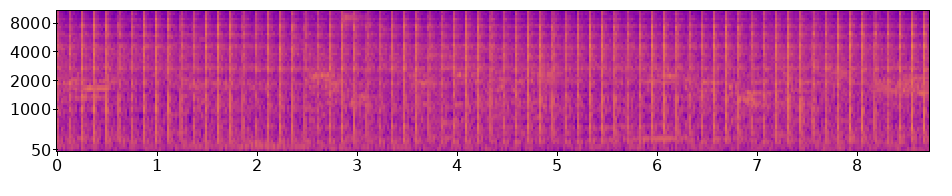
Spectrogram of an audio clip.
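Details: Refrigerator compressor knocking loudly, steady hard knocks about four per second over a running hum; cause unknown.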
